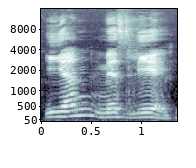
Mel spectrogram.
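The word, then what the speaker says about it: Illan Meslier: And it's Ian Meslier. – Very good. Very good pronunciation.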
